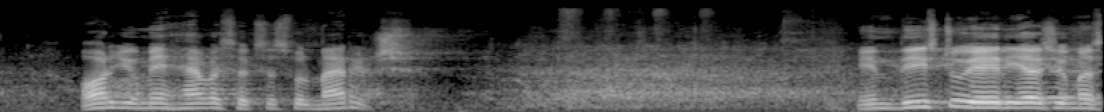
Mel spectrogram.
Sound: laughter; laughter

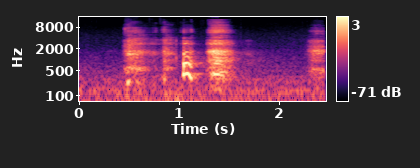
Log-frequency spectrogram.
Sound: laughing

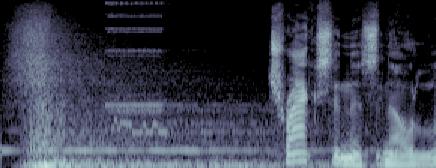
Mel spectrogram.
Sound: beeping

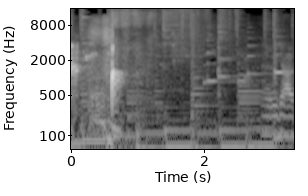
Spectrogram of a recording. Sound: pop

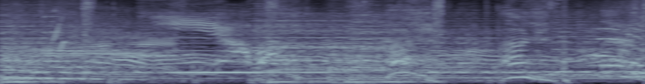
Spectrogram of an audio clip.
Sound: groaning

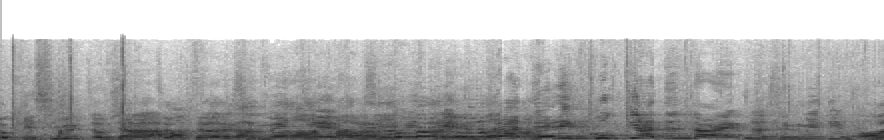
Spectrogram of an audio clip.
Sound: ruckus

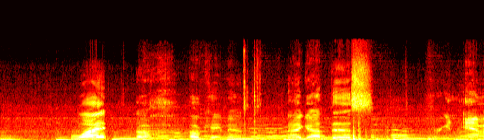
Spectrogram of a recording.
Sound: sigh

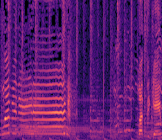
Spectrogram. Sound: groan

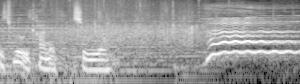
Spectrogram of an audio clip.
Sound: audience clapping

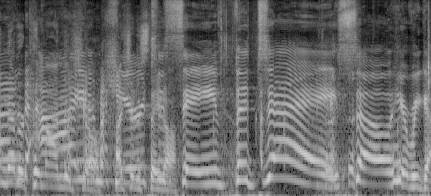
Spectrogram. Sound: laughter

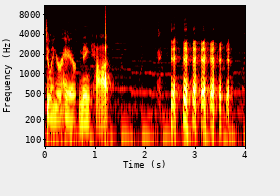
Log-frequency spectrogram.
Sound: laughs

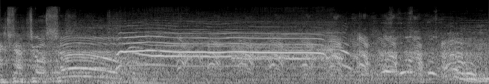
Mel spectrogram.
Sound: laughs maniacally; both scream

